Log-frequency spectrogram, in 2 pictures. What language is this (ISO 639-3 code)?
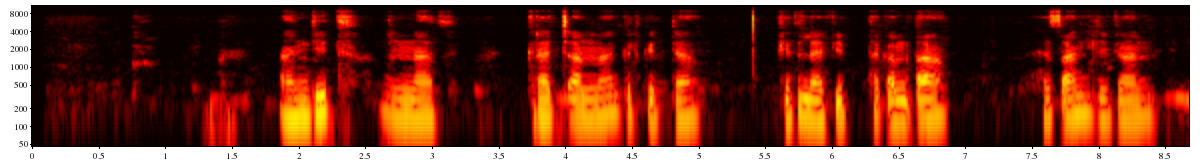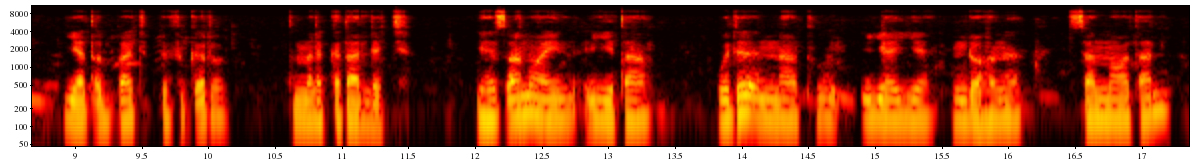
amh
